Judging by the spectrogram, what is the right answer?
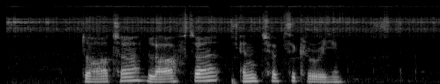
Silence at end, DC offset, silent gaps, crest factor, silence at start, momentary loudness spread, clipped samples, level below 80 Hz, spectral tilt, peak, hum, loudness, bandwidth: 0 s; under 0.1%; none; 18 dB; 0.05 s; 14 LU; under 0.1%; -64 dBFS; -4.5 dB/octave; -14 dBFS; none; -30 LUFS; 17 kHz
